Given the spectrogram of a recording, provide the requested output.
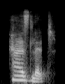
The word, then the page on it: haslet: Indian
